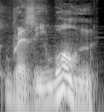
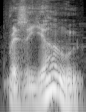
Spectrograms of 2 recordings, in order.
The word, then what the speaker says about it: Resione: Now, I've heard this brand pronounced a few different ways, such as resi1, resion, and even resign if you want a little French flare. Personally, I'll be sticking with resion as it feels right to me. Plus, it'll give the pronunciation police something to argue about.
